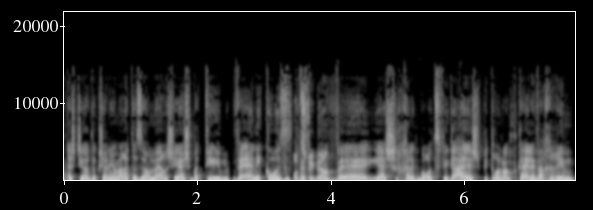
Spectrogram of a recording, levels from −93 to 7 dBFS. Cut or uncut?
cut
